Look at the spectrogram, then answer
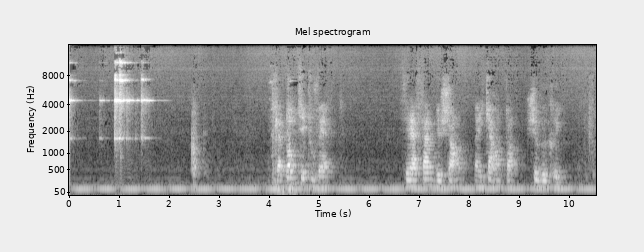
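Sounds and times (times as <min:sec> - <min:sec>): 
doorbell ringing: 0:00.0 - 0:02.0
steady low hum: 0:00.0 - 0:10.5
speech: 0:04.2 - 0:05.4, 0:06.7 - 0:10.0.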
